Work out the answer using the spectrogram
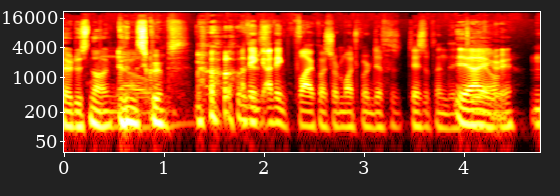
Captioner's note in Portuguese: risos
